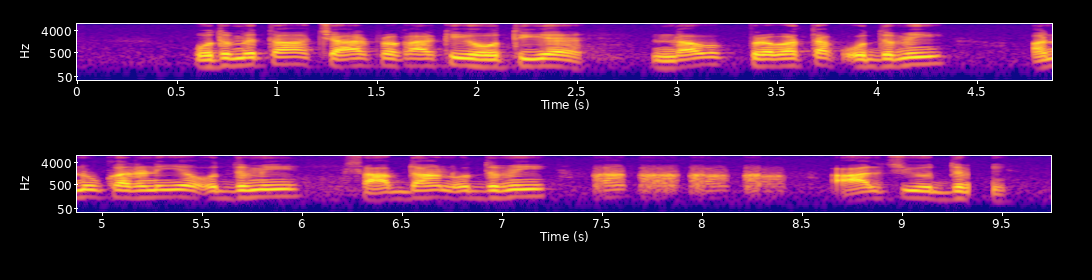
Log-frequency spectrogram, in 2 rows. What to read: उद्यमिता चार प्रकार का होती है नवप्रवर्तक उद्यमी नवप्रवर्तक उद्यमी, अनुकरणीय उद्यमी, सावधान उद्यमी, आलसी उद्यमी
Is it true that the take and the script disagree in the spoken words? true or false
true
